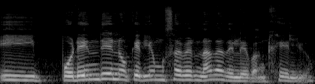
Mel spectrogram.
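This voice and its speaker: A woman speaks at a fairly slow pace in a dark, mellow tone. Her pitch varies in an ordinary way. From Peru, Trujillo (La Libertad). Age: 70s. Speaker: pastor's wife. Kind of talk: testimony.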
